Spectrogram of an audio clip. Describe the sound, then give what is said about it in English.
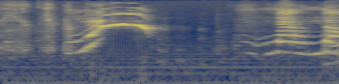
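A young child lets out a loud, rising scream lasting about a second, followed by higher-pitched wailing vocalizations near the end, with brief quieter gaps between outbursts. “No screaming, darling.”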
